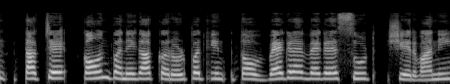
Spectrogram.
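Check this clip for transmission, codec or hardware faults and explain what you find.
Two faults here: a rough, coded quality across the whole clip, and a brief concealed dropout around 2.1 seconds.

Throughout, the speech sounds grainy and rough, with a noisy fuzz filling the gaps between the voice harmonics and a top end that sounds thin and somewhat synthetic. That points to low-delay AAC compression, likely AAC-ELD at a modest rate of around 32 kbps. At this low bitrate bits run short, so the encoder patches the spectrum with noise.

From 2.07 to 2.13 s, between "ताचे कौन बनेगा" and "तो वेगळे", there's a short smeared, noisy patch where the sound loses its clarity for about 40 ms. That's AAC frame loss with concealment, consistent with a couple of consecutive frames going missing. The decoder covers the gap by reusing the last good spectrum with scrambled detail, so instead of a hard dropout you hear a blurred, phasey smudge.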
